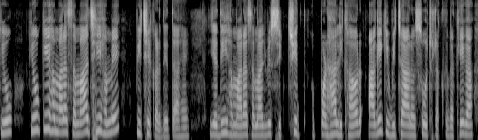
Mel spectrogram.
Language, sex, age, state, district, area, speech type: Hindi, female, 30-45, Uttar Pradesh, Varanasi, urban, spontaneous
